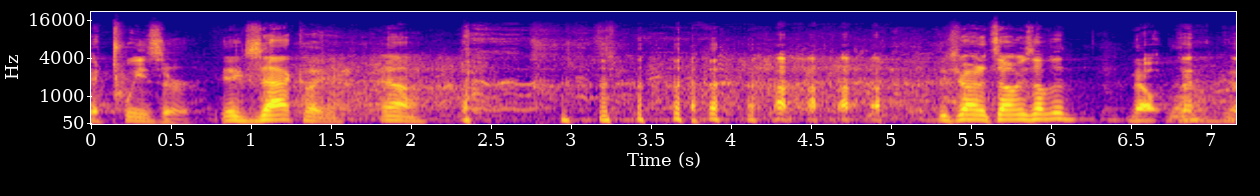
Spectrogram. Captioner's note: laughter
